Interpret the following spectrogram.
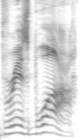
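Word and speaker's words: Brisebois: I looked it up because I could have gone either way, but it's Danielle Brisbois.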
